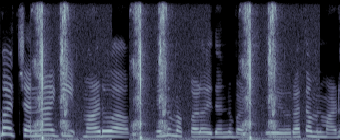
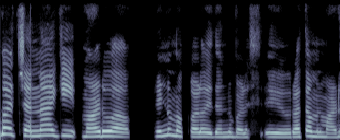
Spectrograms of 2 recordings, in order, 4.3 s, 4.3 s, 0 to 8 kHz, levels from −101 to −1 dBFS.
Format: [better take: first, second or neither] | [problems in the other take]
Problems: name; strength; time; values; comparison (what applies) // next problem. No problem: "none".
second | background sound (Scissors); 4 dB above the speech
